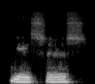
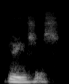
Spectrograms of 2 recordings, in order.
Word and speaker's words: Jesus: Yesus. And then after the letter J was invented, we adopted that in English and changed it to Jesus. But we kind of lost the Yesus sound. It's just Jesus.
